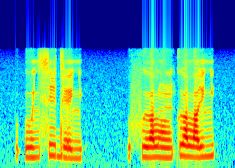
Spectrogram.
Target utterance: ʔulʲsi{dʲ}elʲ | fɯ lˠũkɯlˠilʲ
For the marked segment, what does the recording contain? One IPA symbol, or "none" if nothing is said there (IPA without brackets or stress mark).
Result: d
